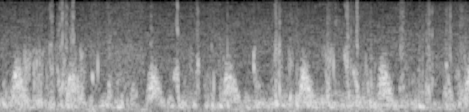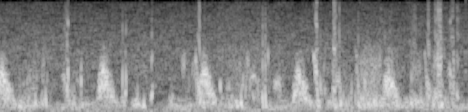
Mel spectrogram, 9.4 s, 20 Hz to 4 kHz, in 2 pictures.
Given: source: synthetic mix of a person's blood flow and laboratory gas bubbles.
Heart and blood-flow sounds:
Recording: Doppler ultrasound of blood flow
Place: subclavian vein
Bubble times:
0.00-0.15 s: bubbles
0.26-0.89 s: bubbles
0.92-1.04 s: bubbles
1.07-1.47 s: bubbles
1.51-1.57 s: bubbles
1.73-2.35 s: bubbles
2.52-2.66 s: bubbles
2.72-3.15 s: bubbles
3.24-3.80 s: bubbles
4.00-4.78 s: bubbles
4.81-5.23 s: bubbles
5.31-5.57 s: bubbles
5.92-6.01 s: bubbles
6.06-6.28 s: bubbles
6.40-6.46 s: bubbles
6.52-6.76 s: bubbles
6.88-7.58 s: bubbles
7.83-8.74 s: bubbles
8.80-9.32 s: bubbles
From the record:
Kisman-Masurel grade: 342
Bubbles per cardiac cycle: rolling drumbeat, 9 or more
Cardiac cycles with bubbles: 100%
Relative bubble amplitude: moderate (0.250 to 0.450)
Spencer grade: 3 (all of the cardiac periods contain showers or single bubble signals, but not dominating or overriding the cardiac motion signals)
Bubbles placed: anywhere in the cardiac cycle

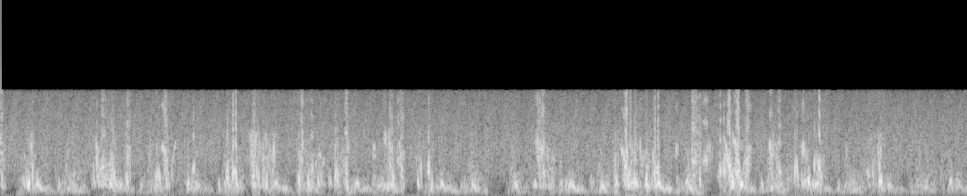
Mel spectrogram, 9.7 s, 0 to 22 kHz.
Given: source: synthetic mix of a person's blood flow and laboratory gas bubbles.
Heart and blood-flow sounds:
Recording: Doppler ultrasound of blood flow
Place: precordium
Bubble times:
0.00-0.07 s: bubbles
0.20-0.36 s: bubbles
0.90-1.18 s: bubbles
1.24-1.33 s: bubbles
1.52-1.76 s: bubbles
1.90-1.97 s: bubbles
2.23-2.40 s: bubbles
2.45-2.77 s: bubbles
2.95-3.50 s: bubbles
3.71-4.05 s: bubbles
4.15-4.33 s: bubbles
5.32-5.56 s: bubbles
6.12-6.64 s: bubbles
6.75-6.79 s: bubbles
6.83-7.54 s: bubbles
7.66-8.27 s: bubbles
8.66-8.84 s: bubbles
From the record:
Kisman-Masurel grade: 243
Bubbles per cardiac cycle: several, 3 to 8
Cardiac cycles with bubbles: 100%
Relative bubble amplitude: loud (0.450 to 0.775)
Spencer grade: 3 (all of the cardiac periods contain showers or single bubble signals, but not dominating or overriding the cardiac motion signals)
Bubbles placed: anywhere in the cardiac cycle

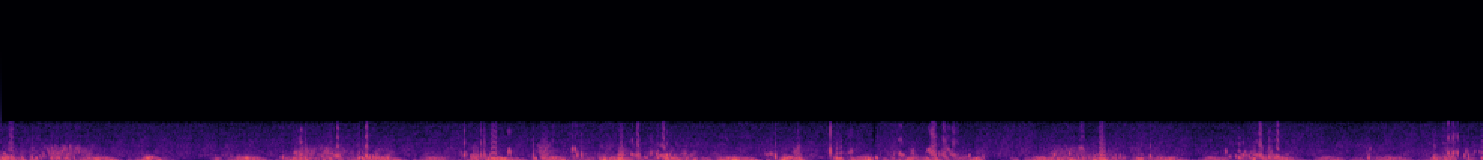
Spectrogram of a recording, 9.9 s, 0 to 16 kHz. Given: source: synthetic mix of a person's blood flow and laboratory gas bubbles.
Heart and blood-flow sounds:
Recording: Doppler ultrasound of blood flow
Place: precordium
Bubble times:
0.00-0.62 s: bubbles
1.84-2.64 s: bubbles
3.04-3.44 s: bubbles
3.52-3.73 s: bubbles
3.77-3.93 s: bubbles
3.97-4.66 s: bubbles
5.08-5.20 s: bubbles
5.27-5.38 s: bubbles
5.49-5.72 s: bubbles
5.80-5.88 s: bubbles
5.92-6.58 s: bubbles
6.97-7.70 s: bubbles
7.76-7.85 s: bubbles
8.10-8.61 s: bubbles
9.08-9.22 s: bubbles
9.52-9.89 s: bubbles
From the record:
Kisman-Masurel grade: 332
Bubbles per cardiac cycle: rolling drumbeat, 9 or more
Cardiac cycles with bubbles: 50 to 99%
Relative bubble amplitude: moderate (0.250 to 0.450)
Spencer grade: 3 (all of the cardiac periods contain showers or single bubble signals, but not dominating or overriding the cardiac motion signals)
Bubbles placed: anywhere in the cardiac cycle

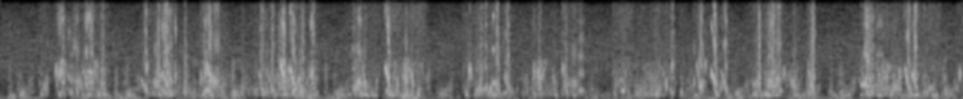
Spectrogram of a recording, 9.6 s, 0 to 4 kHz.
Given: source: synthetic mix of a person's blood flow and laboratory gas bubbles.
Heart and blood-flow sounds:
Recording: Doppler ultrasound of blood flow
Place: precordium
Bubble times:
0.37-1.12 s: bubbles
1.38-2.29 s: bubbles
2.40-3.21 s: bubbles
3.44-4.29 s: bubbles
4.62-5.85 s: bubbles
6.11-6.88 s: bubbles
6.91-7.34 s: bubbles
7.46-8.03 s: bubbles
8.05-8.20 s: bubbles
8.57-9.42 s: bubbles
9.56-9.64 s: bubbles
From the record:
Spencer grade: 4 (maximum detectable bubble signal sounding continuously throughout systole and diastole of every cardiac period, and overriding the amplitude of the normal cardiac signals)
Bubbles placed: only in the low amplitude regions of the cardiac cycle

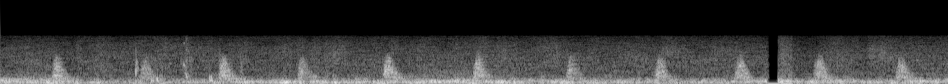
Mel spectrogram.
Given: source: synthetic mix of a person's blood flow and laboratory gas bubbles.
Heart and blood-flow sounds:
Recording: Doppler ultrasound of blood flow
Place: subclavian vein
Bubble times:
1.34-1.42 s: bubbles
1.50-1.66 s: bubbles
1.80-1.94 s: bubbles
2.06-2.16 s: bubbles
From the record:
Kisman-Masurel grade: 212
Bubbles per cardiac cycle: several, 3 to 8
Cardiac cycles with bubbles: 1 to 10%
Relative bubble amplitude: moderate (0.250 to 0.450)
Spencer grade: 1 (occasional bubble signal discernible with the cardiac motion signal, with majority of cardiac periods free of bubbles)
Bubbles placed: anywhere in the cardiac cycle

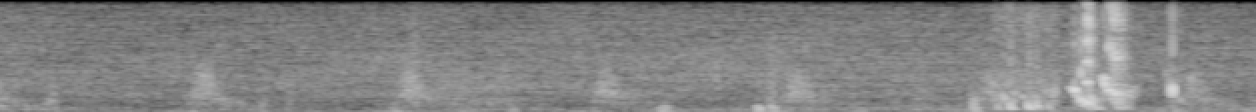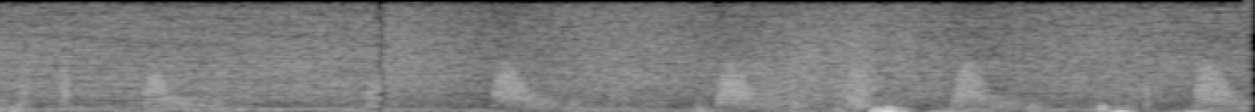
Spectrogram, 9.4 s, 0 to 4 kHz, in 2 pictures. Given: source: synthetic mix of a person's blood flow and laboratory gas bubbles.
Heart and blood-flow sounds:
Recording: Doppler ultrasound of blood flow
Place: subclavian vein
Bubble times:
3.74-4.01 s: bubbles
4.04-4.31 s: bubbles
4.40-4.47 s: bubbles
From the record:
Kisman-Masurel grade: 213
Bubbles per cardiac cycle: several, 3 to 8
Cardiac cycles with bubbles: 1 to 10%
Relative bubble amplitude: loud (0.450 to 0.775)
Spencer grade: 1 (occasional bubble signal discernible with the cardiac motion signal, with majority of cardiac periods free of bubbles)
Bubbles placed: anywhere in the cardiac cycle

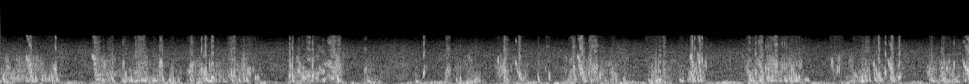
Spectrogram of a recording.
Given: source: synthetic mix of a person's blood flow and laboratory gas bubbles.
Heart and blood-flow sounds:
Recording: Doppler ultrasound of blood flow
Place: precordium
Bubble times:
0.00-0.62 s: bubbles
0.90-2.64 s: bubbles
2.86-3.45 s: bubbles
3.63-3.75 s: bubbles
4.14-4.29 s: bubbles
4.43-4.87 s: bubbles
4.94-5.31 s: bubbles
5.35-5.53 s: bubbles
5.68-6.28 s: bubbles
6.44-7.10 s: bubbles
7.39-8.12 s: bubbles
8.29-8.44 s: bubbles
8.52-9.07 s: bubbles
9.24-9.70 s: bubbles
From the record:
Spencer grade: 4 (maximum detectable bubble signal sounding continuously throughout systole and diastole of every cardiac period, and overriding the amplitude of the normal cardiac signals)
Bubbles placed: anywhere in the cardiac cycle

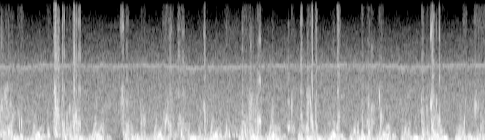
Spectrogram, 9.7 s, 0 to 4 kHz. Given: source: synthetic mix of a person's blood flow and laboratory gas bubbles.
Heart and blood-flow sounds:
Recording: Doppler ultrasound of blood flow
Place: precordium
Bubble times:
0.00-0.31 s: bubbles
0.34-0.49 s: bubbles
0.93-1.03 s: bubbles
1.05-1.65 s: bubbles
2.40-2.61 s: bubbles
2.79-2.93 s: bubbles
3.24-3.71 s: bubbles
3.96-4.18 s: bubbles
4.47-5.25 s: bubbles
5.73-5.93 s: bubbles
6.00-6.07 s: bubbles
6.11-6.38 s: bubbles
6.73-6.81 s: bubbles
7.21-7.50 s: bubbles
7.56-7.67 s: bubbles
8.40-8.90 s: bubbles
9.25-9.34 s: bubbles
9.47-9.71 s: bubbles
From the record:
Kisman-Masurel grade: 242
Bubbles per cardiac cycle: several, 3 to 8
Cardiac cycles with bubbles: 100%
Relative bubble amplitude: moderate (0.250 to 0.450)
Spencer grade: 3 (all of the cardiac periods contain showers or single bubble signals, but not dominating or overriding the cardiac motion signals)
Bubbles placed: only in the low amplitude regions of the cardiac cycle

